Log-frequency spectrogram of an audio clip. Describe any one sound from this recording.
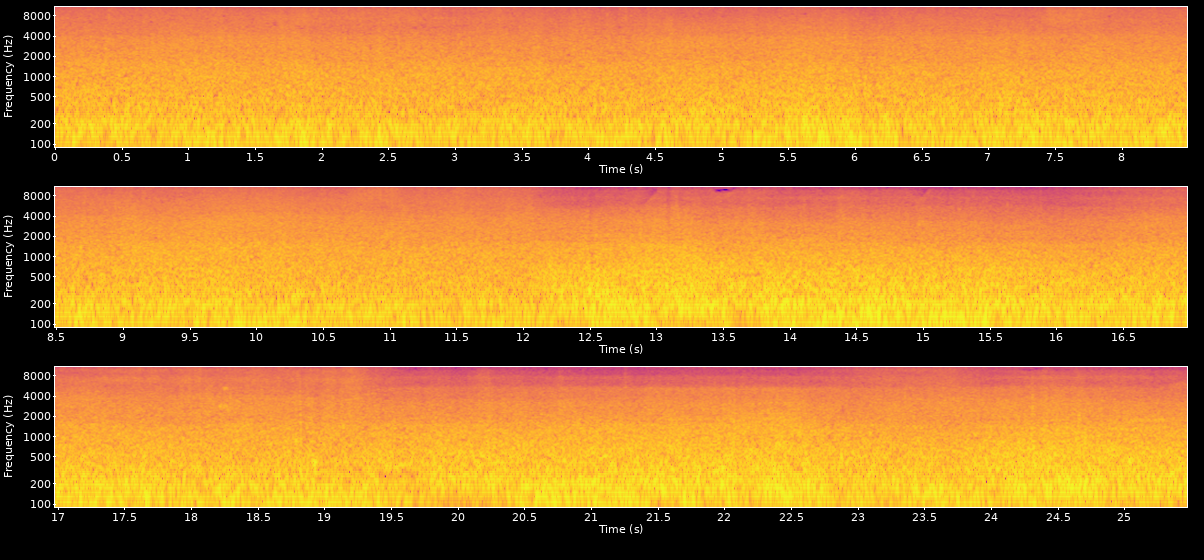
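A kayak hull slaps and splashes through the waves.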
